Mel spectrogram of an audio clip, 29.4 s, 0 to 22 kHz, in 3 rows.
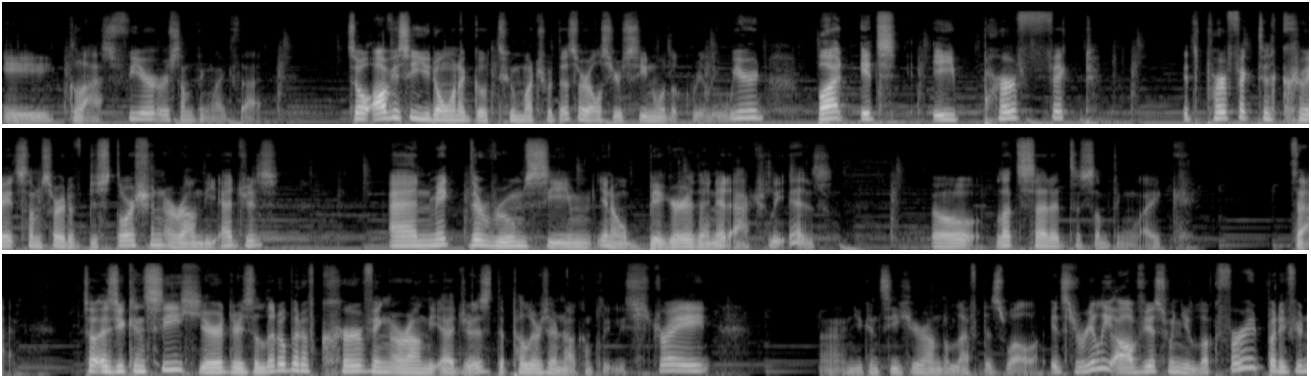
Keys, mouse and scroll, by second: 8.4 click, 14.7 click, 15.6 click, 15.9 click, 18.5 click, 19.8 click, 20.5 click, 20.8 ctrl+s, 29.0 click.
